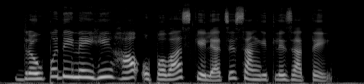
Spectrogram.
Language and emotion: Marathi, neutral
